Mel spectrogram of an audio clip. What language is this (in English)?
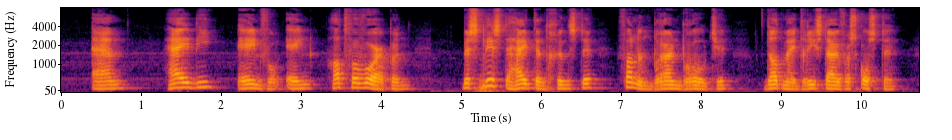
Dutch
